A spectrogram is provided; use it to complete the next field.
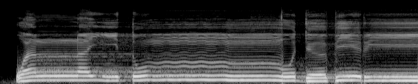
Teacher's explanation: mim sukun bertemu mim idugam mimi memasukkan atau mentasdidkan dua mim masuk pada huruf mim berikutnya disertai mendengung selama tiga harakat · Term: idgham mimi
